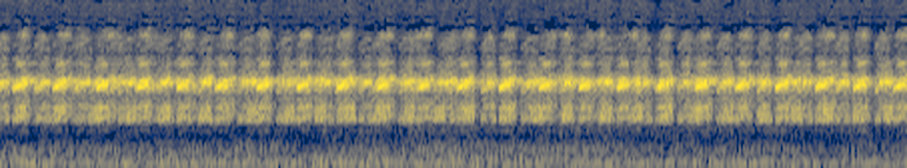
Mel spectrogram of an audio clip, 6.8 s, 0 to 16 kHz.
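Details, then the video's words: Massed frogs croaking in a minari field, 14 May 2021; overlapping rattling calls blur into a steady churring chorus, backed by a low, constant rumble. "고향 생각 나게 해주는 개구리 소리, 미나리밭의 그놈들"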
